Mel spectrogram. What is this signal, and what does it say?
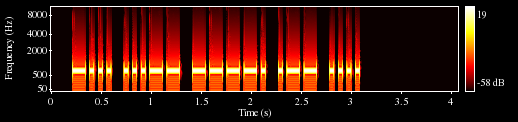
Morse code, heard as a keyed tone, about 28 wpm, 700 Hz. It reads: B39WH
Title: Code Groups - 5 Letter:Numbers - 28wpm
